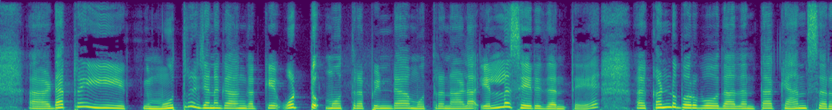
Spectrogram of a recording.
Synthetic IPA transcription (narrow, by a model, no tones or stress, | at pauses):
ɖaːk̚ʈɐɾeiːmuːt̪ɾɐd͡ʒɐnɐɡaːŋɡɐkːe̞ʔoʈːumuːt̪ɾɐpiɳɖɐmuːt̪ɾɐnaːɭɐʔɛlːɐse̞ːɾid̪ɐnt̪e̞kɐɳɖubɐɾubɔʋud̪aːd̪ɐnt̪ʰɐkʲaːnsɐɾ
